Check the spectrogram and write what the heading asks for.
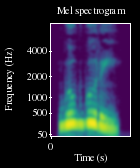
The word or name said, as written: ಗಗ್ಗರ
